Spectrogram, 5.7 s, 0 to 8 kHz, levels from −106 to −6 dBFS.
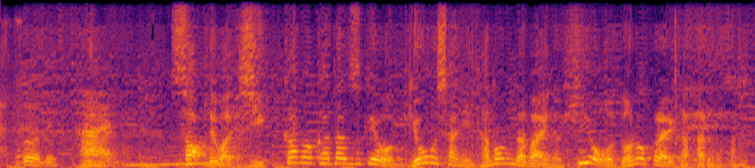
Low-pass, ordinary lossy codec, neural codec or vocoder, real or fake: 7.2 kHz; Opus, 16 kbps; none; real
